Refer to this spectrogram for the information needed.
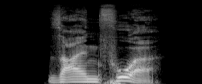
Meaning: first/third-person plural preterite of vorsehen
- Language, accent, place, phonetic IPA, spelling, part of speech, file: German, Germany, Berlin, [ˌzaːən ˈfoːɐ̯], sahen vor, verb, De-sahen vor.ogg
